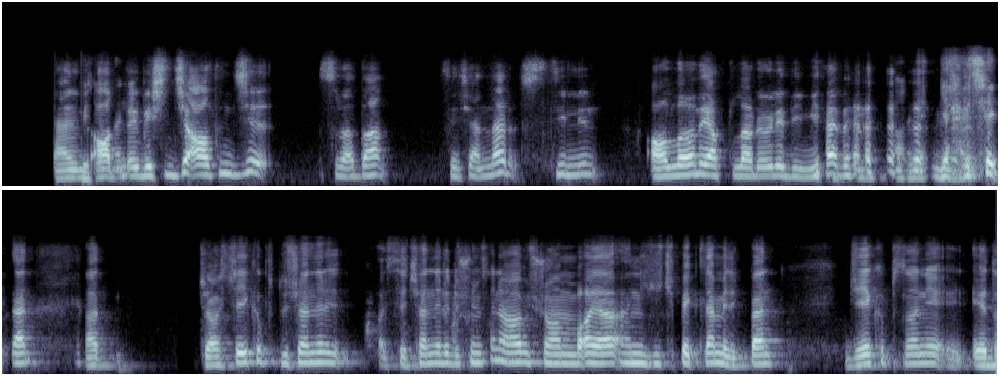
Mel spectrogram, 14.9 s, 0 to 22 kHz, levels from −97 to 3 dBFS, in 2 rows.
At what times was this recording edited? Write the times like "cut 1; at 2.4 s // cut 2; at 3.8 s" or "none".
none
